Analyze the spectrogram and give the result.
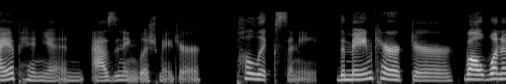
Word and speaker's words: Polixenes: Polixenes. Yeah.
